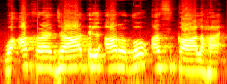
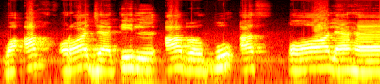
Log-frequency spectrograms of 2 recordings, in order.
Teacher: व अखरजा, जीम को लंबा नहीं करना। तेल नहीं पढ़ना, इसको तिल पढ़ेंगे। अर्दो नहीं पढ़ना, अर्दू पढ़ेंगे।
